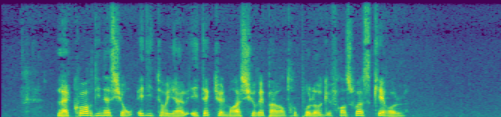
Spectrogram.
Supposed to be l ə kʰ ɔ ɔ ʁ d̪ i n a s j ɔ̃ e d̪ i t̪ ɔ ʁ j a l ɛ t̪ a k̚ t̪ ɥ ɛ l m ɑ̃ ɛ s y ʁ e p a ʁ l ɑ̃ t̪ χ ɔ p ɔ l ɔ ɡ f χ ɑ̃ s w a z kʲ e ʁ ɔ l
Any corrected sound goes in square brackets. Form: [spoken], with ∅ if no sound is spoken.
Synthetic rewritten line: l [a] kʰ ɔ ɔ ʁ d̪ i n a s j ɔ̃ e d̪ i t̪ ɔ ʁ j a l ɛ t̪ a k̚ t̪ ɥ ɛ l m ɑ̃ [a] s y ʁ e p a ʁ l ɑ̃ t̪ χ ɔ p ɔ l ɔ ɡ f χ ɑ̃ s w a z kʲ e ʁ ɔ l

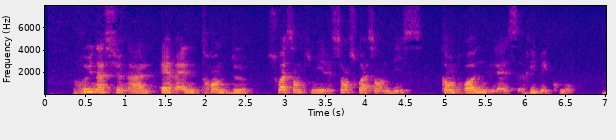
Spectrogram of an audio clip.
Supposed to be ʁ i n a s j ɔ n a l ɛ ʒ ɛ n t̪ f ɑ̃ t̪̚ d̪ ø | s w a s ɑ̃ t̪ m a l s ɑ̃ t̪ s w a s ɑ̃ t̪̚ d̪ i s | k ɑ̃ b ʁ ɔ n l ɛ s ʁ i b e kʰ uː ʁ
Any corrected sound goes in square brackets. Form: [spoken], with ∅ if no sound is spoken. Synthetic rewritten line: ʁ [y] n a s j ɔ n a l ɛ [ʁ] ɛ n t̪ [χ] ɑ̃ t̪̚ d̪ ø | s w a s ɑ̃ t̪ m [i] l s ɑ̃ [∅] s w a s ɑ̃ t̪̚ d̪ i s | k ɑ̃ b ʁ ɔ n l ɛ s ʁ i b e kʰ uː ʁ

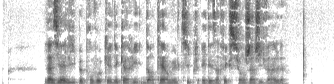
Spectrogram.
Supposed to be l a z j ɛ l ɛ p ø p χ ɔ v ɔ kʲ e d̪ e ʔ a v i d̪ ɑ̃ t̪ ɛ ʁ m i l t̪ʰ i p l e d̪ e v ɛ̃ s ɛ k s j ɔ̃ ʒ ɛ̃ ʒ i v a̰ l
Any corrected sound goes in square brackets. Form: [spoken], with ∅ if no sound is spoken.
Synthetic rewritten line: l a z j [a] l [i] p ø p χ ɔ v ɔ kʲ e d̪ e [k] a [ʁ] i d̪ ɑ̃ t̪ ɛ ʁ m [y] l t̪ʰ i p l e d̪ e [z] ɛ̃ [f] ɛ k s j ɔ̃ ʒ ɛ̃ ʒ i v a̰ l

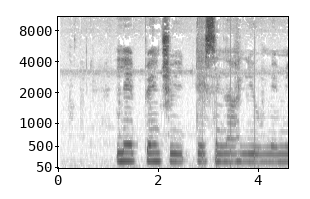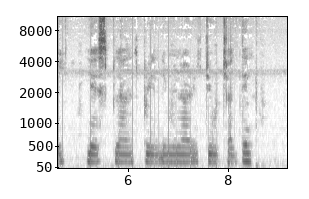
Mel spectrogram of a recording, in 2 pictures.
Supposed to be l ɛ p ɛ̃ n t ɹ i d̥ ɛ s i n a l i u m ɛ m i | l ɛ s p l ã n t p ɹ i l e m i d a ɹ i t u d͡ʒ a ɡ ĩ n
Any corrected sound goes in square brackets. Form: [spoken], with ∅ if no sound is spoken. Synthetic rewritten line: l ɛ p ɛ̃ n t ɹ i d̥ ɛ s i n a l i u m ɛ m i | l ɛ s p l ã n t p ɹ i l [i] m i [n] a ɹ i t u d͡ʒ a [d] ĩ n

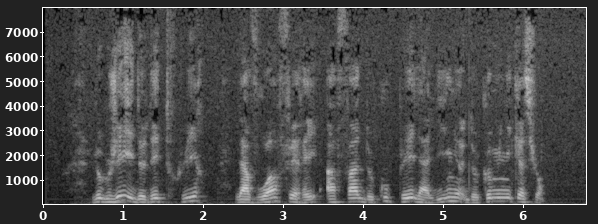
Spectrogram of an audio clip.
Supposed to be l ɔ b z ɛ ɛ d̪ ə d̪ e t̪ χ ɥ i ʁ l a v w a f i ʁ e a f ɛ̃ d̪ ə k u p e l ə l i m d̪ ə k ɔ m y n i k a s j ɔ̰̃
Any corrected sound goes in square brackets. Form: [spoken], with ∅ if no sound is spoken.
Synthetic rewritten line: l ɔ b [ʒ] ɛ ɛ d̪ ə d̪ e t̪ χ ɥ i ʁ l a v w a f [e] ʁ e a f ɛ̃ d̪ ə k u p e l [a] l i [ɲ] d̪ ə k ɔ m y n i k a s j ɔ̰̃

